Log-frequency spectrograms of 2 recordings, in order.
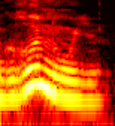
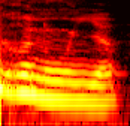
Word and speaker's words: grenouille: Et puis le son OU, il peut être aussi au féminin, donc il va s'écrire O-U-I, deux L-E, ouille, comme dans grenouille, une grenouille.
